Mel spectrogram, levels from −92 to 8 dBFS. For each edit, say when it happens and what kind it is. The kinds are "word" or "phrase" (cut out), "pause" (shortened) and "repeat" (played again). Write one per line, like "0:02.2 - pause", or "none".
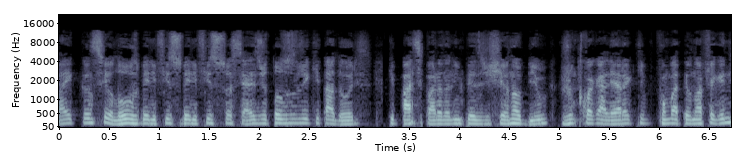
0:01.2 - repeat
0:03.2 - pause
0:04.9 - pause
